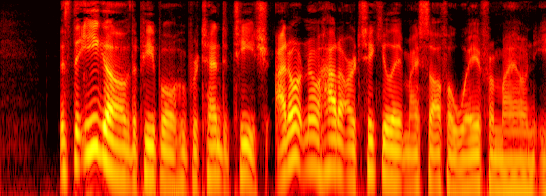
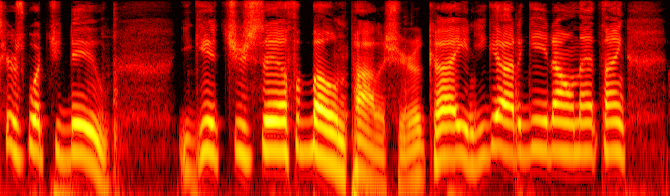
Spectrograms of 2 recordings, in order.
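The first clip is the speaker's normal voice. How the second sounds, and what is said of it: Put-on weird southern accent. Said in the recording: “I've just picked a weird southern accent”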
